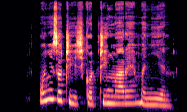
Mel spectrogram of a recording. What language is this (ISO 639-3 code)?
luo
